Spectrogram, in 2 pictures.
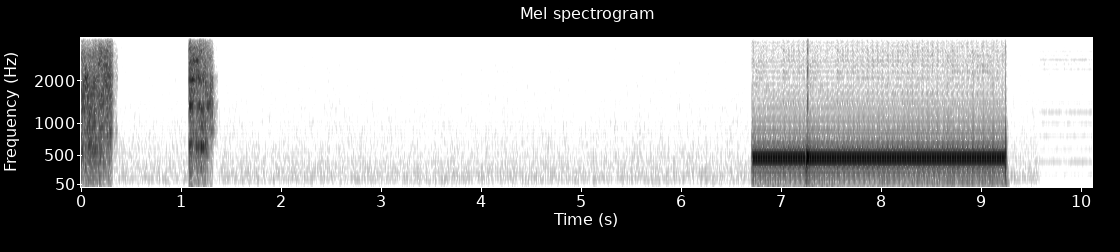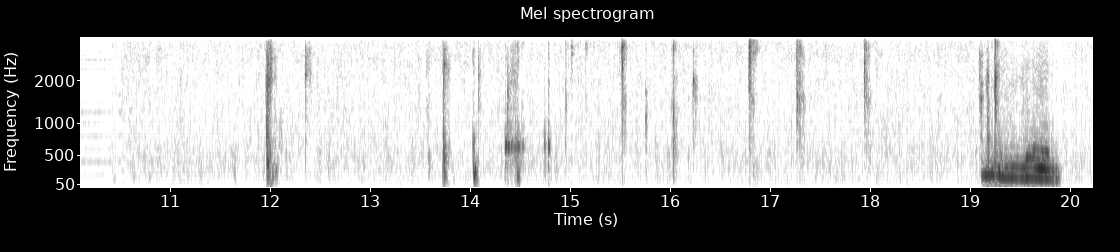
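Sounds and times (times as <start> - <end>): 
steady single-pitch telephone line tone while a call is transferred: 6.7 - 9.3.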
